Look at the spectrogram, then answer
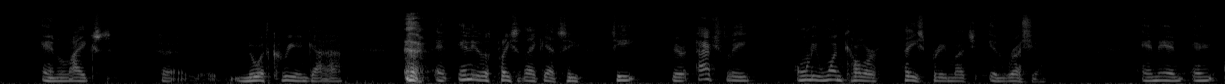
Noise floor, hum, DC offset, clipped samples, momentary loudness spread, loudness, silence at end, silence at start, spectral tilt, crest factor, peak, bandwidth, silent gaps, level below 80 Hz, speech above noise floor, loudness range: -68 dBFS; none; under 0.1%; under 0.1%; 16 LU; -45 LUFS; 0.1 s; 0.4 s; -4.5 dB/octave; 26 dB; -20 dBFS; over 20 kHz; none; -74 dBFS; 23 dB; 8 LU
